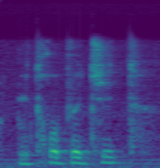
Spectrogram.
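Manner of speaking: ordinary talk, nothing marked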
